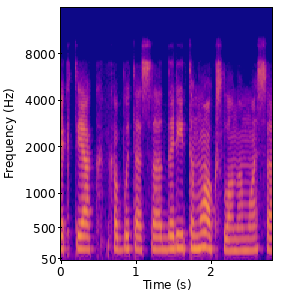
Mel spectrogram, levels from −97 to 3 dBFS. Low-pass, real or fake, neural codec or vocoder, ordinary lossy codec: 7.2 kHz; real; none; Opus, 24 kbps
